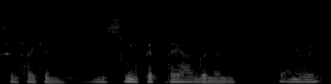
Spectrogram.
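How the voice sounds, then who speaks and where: Somewhat breathy, a man talks at a fairly quick pace in a dark, mellow tone. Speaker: tech hobbyist vlogger. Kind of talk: tutorial.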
